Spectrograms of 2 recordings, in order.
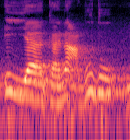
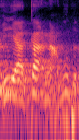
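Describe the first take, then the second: First: "iyyaka" slow, with a long yaa and short ka; correct reading. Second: "iyyaka" with a short ya and a stretched final ka; wrong reading. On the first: Teacher correcting the pupils' reading, correct slow "iyyaka". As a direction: hold the ya in "iyyaka", keep ka short. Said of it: "tapi iyyaka na'budu". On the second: Teacher showing pupils what to avoid, wrong reading of "iyyaka". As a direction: lengthen the wrong syllable in "iyyaka", the ka. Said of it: "Jangan iyyaka na'budu". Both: Shown as a demonstration.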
